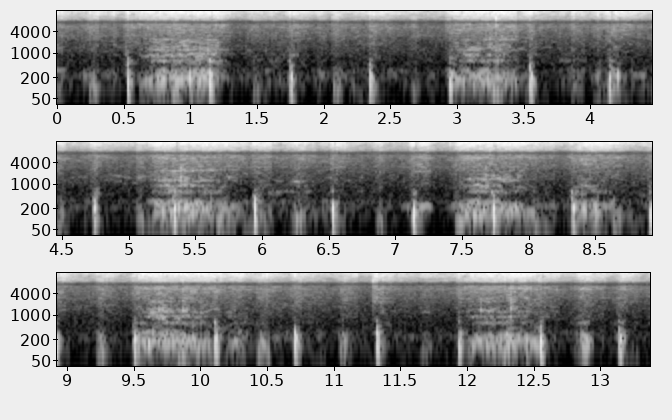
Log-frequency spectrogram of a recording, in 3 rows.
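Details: Loud, regular, sharp heart thumps at about 100 beats a minute, self-recorded, with rhythmic breathing noise over them; normal heartbeat.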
